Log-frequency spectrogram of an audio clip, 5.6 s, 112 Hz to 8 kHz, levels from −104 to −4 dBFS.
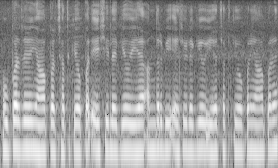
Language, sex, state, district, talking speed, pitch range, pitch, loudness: Hindi, male, Haryana, Charkhi Dadri, 245 wpm, 170-180 Hz, 175 Hz, -15 LUFS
